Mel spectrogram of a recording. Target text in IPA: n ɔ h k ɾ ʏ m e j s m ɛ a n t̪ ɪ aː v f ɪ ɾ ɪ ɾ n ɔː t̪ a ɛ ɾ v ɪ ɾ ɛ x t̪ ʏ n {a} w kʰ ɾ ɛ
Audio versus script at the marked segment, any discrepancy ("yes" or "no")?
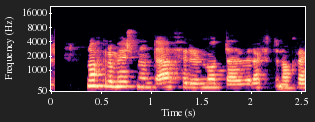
no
